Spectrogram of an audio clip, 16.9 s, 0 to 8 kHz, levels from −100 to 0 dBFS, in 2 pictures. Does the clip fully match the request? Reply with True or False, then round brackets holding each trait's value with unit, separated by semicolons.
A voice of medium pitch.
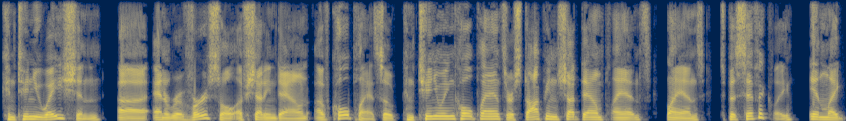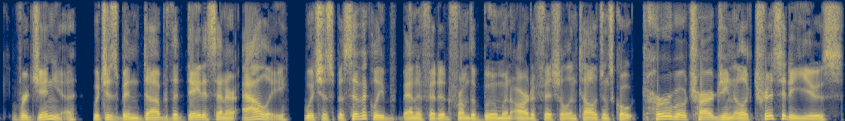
False (130 Hz)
